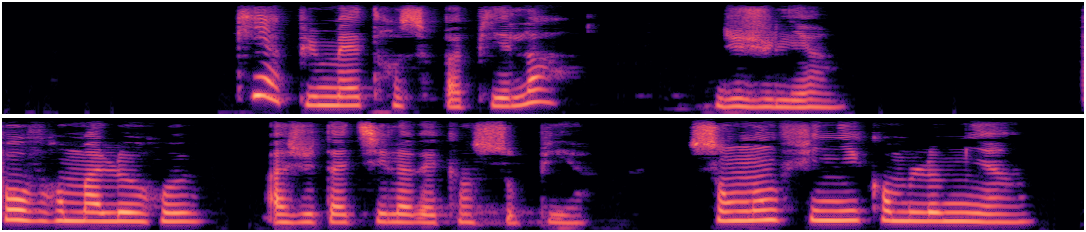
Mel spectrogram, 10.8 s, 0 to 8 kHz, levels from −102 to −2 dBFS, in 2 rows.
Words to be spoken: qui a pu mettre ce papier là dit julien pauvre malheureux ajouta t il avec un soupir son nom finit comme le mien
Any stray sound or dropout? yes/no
no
